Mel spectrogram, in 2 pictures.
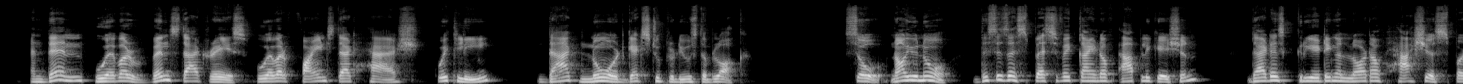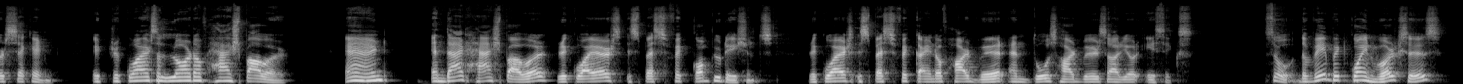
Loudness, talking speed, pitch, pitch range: -16 LUFS, 145 wpm, 145 Hz, 130-170 Hz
